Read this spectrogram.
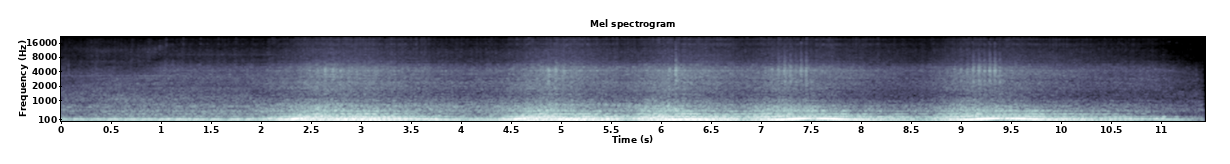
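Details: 2009 Dodge Challenger SRT8 6.1L Hemi V8 blipped repeatedly from idle: a deep knock under the revs. The cause was a shot cylinder #8 rod bearing, with minor damage.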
